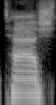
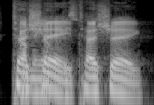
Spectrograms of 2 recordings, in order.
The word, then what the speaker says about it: Taché: That's going to be Taché. Yeah, he's got the little thing at the end of the E. So that's so that's what we go with. You got to say it correctly, man.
